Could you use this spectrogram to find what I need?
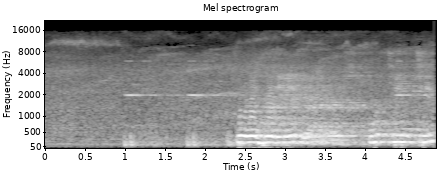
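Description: Small electric motors whine loudly as toy race cars speed around a track.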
